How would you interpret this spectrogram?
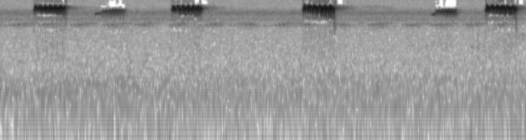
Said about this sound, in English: It nests here and spends late summer and fall in big flocks darting out from branches to catch flying insects and pigging out at berry bushes and mountain ash trees. Cedar waxwings sound like tiny mice snoring.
